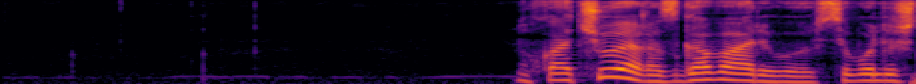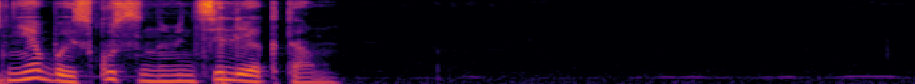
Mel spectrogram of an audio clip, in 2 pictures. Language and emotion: Russian, angry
